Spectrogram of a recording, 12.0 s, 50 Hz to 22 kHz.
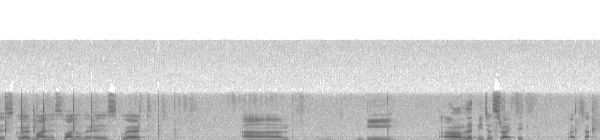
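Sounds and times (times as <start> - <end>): chalk taps: 0.0 - 2.1, 2.9 - 4.0, 5.8 - 6.2, 11.4 - 12.0
chalk scratching on blackboard: 3.0 - 5.1, 5.8 - 6.2.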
